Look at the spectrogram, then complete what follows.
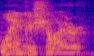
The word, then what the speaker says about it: Lancashire: joke Lancashire he's from Lancashire no Americans it's pronounced Lancashire bloody americ those godamn Americans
